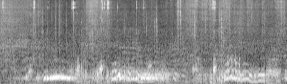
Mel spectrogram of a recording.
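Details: A male Girabaj pigeon performs with a run of soft, low, burbling coos that blend into a continuous murmur, with faint clicks throughout.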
